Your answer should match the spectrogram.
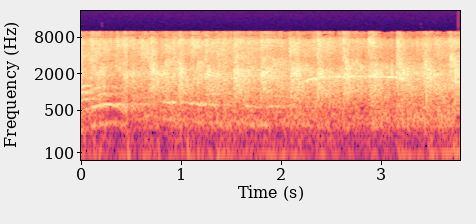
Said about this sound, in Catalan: que continua doncs amb la seva classe, i des de l'IE Ronda, doncs jo crec, per tota l'audiència de la cadena COPE, jo crec que podríem fer un aplaudiment, no?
